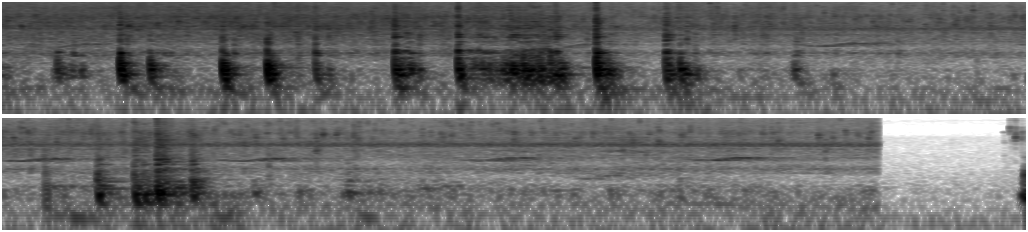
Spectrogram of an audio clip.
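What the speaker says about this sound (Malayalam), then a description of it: "ഇഞ്ചിയും വെളുത്തുള്ളി ഇട്ടിട്ടുണ്ട്, കടുകും ഉലുവയും പൊട്ടിച്ചിട്ട്, പിന്നെ സവാള ഇട്ടിട്ടുണ്ട്, പിന്നെ പച്ചമുളക് ഇട്ടിട്ട് വഴറ്റിയെടുക്കുകയാണ്" Ginger, garlic, onion and green chilli sauté with popped mustard and fenugreek seeds in a pan, a busy close-up sizzle broken by repeated sharp stirring clatters and crackles before it cuts to silence.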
